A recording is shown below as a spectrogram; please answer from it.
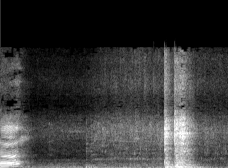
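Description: A glass saucepan lid is lifted off a pot of simmering stew, giving one short clatter near the end, after a faint stretch of simmering.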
